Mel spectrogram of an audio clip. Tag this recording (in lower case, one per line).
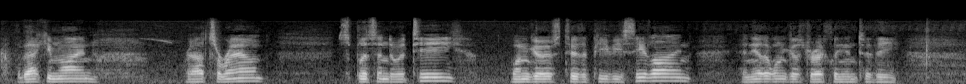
speech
